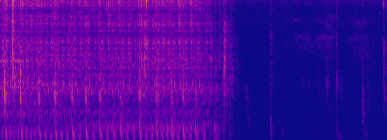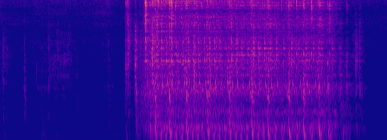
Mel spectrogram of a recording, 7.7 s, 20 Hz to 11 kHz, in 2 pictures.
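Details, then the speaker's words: Yamaha PW50 two-stroke after a top end rebuild, needed for failed oil pump oil starvation and low compression; head torqued to 10 Nm, heat cycled, head nuts retorqued: crisp even buzz, starts readily, runs steady, restarts cleanly; normal running. "But starts up absolutely lovely, runs beautiful, and hopefully my mate will"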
